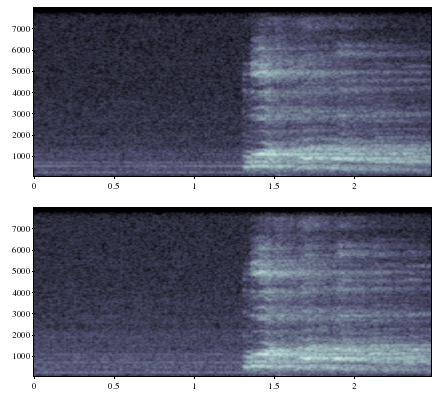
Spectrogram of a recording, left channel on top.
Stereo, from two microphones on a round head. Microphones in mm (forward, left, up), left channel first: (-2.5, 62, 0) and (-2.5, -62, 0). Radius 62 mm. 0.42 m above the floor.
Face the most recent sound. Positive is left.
turn(degrees=-20)  # may be behind; listen again after turning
